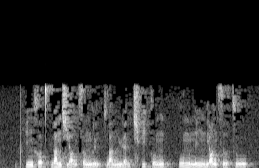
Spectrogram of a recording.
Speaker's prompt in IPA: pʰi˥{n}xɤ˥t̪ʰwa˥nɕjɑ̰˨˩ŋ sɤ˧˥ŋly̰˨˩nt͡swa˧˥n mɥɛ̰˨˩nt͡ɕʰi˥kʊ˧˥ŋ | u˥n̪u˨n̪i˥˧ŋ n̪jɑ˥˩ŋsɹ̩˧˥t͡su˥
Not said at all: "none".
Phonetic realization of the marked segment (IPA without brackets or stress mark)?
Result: ŋ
